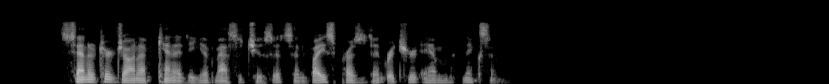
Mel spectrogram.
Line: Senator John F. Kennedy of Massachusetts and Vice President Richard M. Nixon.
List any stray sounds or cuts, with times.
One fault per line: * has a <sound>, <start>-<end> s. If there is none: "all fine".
all fine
